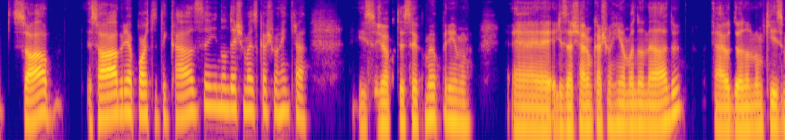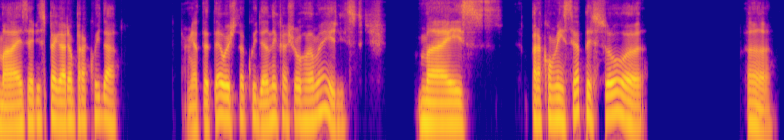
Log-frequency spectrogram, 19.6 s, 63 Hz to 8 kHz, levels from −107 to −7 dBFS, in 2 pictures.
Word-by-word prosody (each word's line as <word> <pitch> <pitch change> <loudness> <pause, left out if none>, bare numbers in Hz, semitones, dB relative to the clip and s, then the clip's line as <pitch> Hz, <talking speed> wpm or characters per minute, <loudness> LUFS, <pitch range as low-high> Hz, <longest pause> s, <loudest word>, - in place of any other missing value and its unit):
só 145 +5 +4 0.5
só 140 - +1
abrem 155 +4 +7
a - - +2
porta 155 -2 0
de 140 +1 -10
casa 165 +8 -2
e 200 -1 -4
não 195 -1 -3
deixa 185 -1 -2
mais 175 -1 -1
o - - -37
cachorro 170 -1 -5
entrar. 150 -6 -5 0.6
Isso 105 +1 -7
já 115 0 +2
aconteceu 120 +1 -3
com 135 - -9
meu 140 - +1
primo. 125 -4 -3 0.5
Eh, 100 -2 +1
eles 105 +1 -3
acharam 105 +1 +2
um - - -7
cachorrinho 110 0 -2
abandonado, 110 - +1 0.4
aí 100 -1 +1
o 100 - +3
dono 100 +1 +2
não 105 +1 -2
quis 105 0 -1
mais, 110 +2 +2
eles 125 0 -2
pegaram 125 -2 +3
pra 130 0 -2
cuidar. 135 -4 -2 0.8
A - - -20
minha 100 +1 -3
tia 115 - -2
até 145 +5 0
hoje 135 -2 +4
está 140 0 -5
cuidando 120 -2 -2
e - - +1
o - - -9
cachorro 125 -1 -3
ama 145 +9 0
eles. 110 -5 -5 0.8
Mas, 115 -2 +2 0.3
pra 130 -2 +2
convencer 135 +3 0
a - - -14
pessoa 150 -6 +1 1.2
Hã. 100 -6 -1
125 Hz, 165 wpm, -22 LUFS, 110-145 Hz, 1.2 s, abrem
